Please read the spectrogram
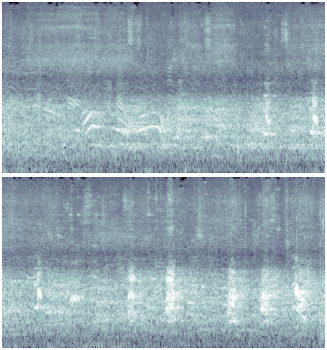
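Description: A dog barking in short, sharp yaps, about ten at irregular intervals starting about three seconds in, over a faint murmur of distant voices.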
